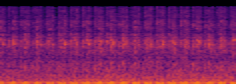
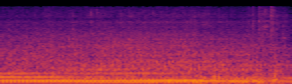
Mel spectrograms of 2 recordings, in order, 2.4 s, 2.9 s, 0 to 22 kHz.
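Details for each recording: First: Farmall H tractor after tune-up with new plugs, wires, points, condenser, rotor and cap, Seafoam in fuel: uneven, lumpy idle with steady low thump that stumbles; a cylinder missing from a closed spark plug gap, runs beautifully once regapped. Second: Farmall H tractor engine with new cap and new plugs gapped at .025 in; steady low idle, regular beat about three and a half per second, no misses; sounds nothing like before, solved for now, full tune-up still planned.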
